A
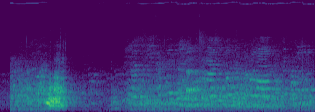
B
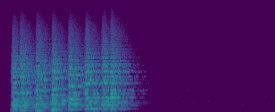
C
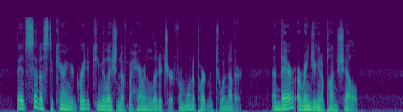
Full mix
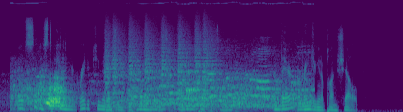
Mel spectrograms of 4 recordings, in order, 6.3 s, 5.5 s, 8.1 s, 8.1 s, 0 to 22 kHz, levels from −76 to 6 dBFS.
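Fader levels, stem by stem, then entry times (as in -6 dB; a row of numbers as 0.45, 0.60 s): -1.0, -1.5, -11.5 dB; 0.00, 1.85, 0.00 s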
